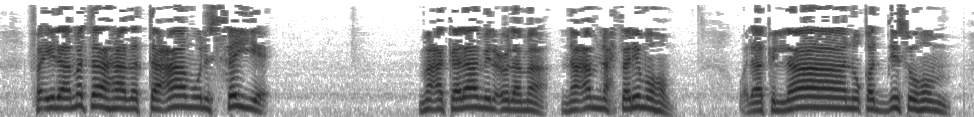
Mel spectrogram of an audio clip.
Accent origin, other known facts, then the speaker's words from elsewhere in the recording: Saudi Arabia; والقضاء عندنا في المملكة العربية السعودية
